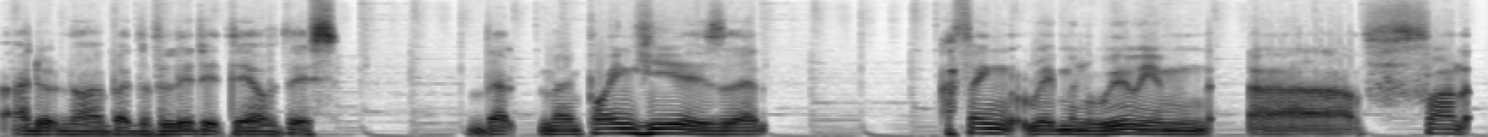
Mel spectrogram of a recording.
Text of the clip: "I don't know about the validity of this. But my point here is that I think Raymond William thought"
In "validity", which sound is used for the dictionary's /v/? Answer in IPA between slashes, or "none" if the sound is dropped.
/v/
